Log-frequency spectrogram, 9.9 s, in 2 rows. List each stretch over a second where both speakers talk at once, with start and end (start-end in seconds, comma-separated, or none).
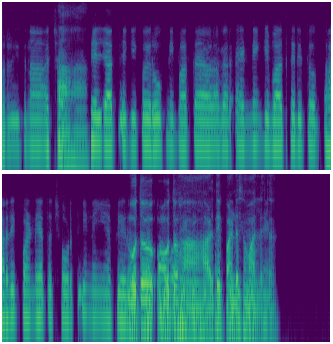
6.8-9.0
